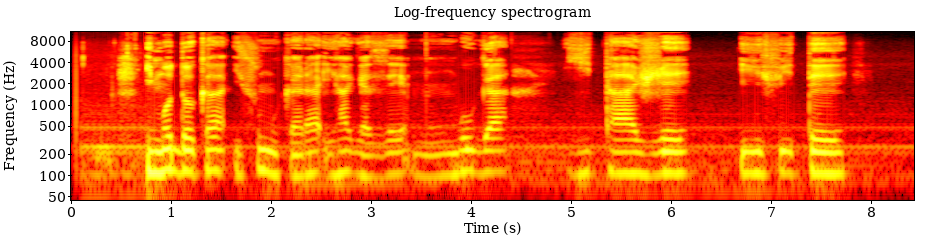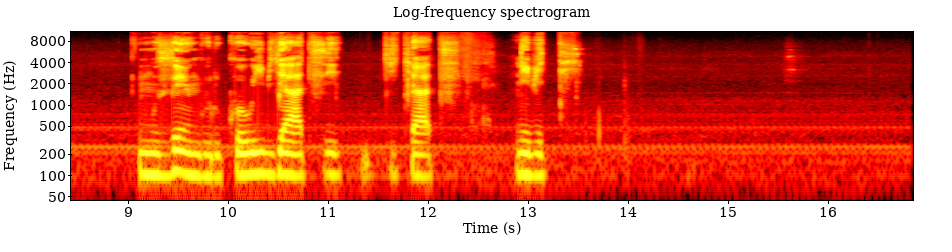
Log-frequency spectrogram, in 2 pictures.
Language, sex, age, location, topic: Kinyarwanda, male, 18-24, Kigali, government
